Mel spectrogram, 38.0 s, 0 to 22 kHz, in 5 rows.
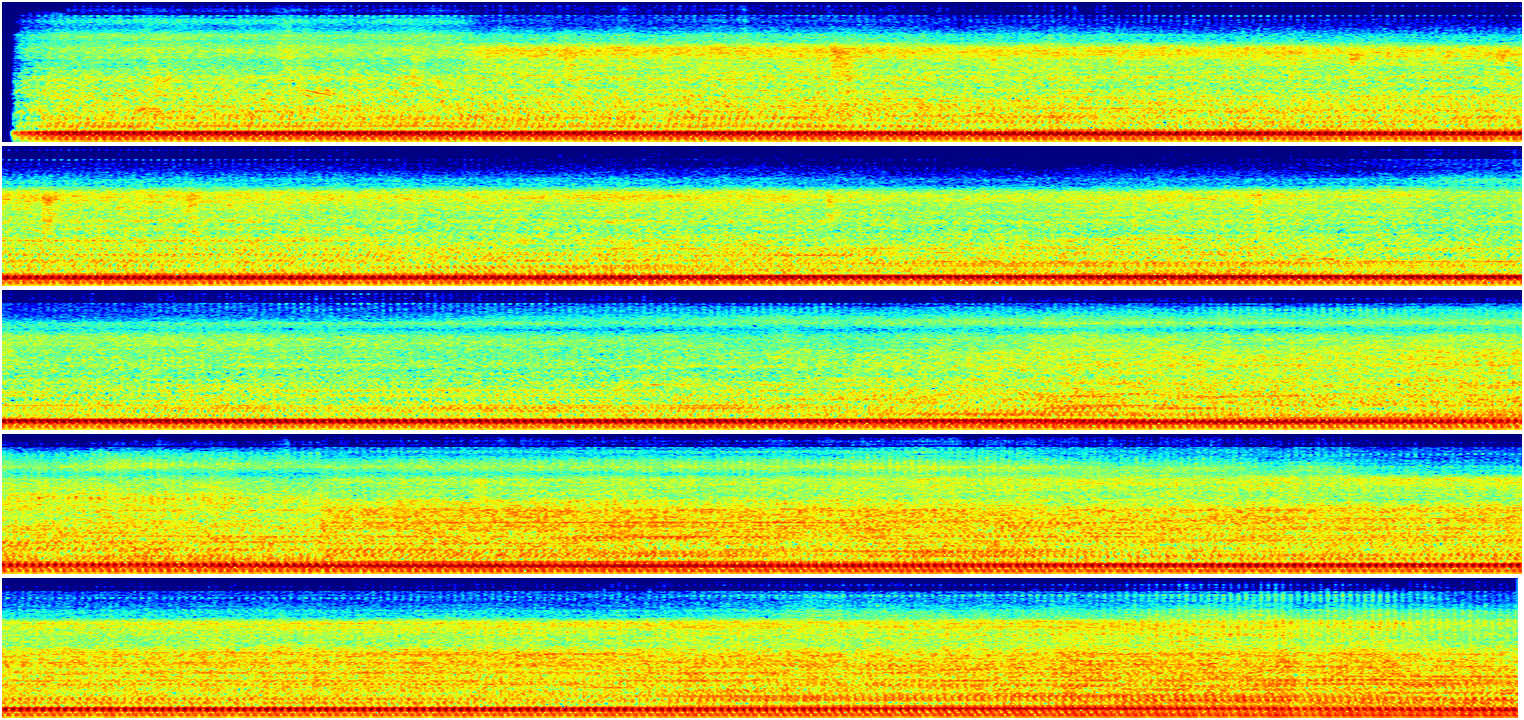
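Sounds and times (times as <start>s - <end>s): air compressor humming: 0.0s - 37.9s.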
